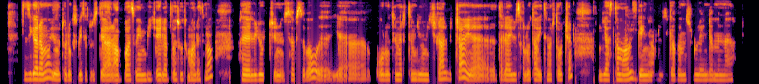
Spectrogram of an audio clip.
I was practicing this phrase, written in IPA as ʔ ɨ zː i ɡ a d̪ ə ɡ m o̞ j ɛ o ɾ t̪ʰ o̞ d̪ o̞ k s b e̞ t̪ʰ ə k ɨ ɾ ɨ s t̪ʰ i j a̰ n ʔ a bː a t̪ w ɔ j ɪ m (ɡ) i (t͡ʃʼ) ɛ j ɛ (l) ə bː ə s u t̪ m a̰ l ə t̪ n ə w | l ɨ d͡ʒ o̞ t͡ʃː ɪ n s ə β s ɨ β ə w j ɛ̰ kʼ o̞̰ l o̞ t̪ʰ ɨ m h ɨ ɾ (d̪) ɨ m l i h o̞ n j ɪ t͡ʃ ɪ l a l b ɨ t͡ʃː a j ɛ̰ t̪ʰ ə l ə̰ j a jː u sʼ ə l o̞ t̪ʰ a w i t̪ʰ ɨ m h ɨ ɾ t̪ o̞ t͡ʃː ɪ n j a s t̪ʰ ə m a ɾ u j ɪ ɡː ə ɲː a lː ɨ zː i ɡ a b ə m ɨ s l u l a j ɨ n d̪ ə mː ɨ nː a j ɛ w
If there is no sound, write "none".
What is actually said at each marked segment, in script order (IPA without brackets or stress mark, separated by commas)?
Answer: b, t͡ʃʼ, l, t̪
